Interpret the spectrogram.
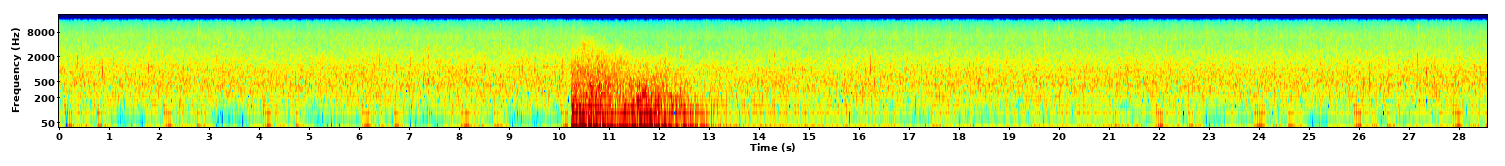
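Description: Steady rain hiss. About ten seconds in, a roll of thunder breaks in sharply and fades out over two to three seconds.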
